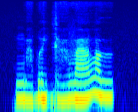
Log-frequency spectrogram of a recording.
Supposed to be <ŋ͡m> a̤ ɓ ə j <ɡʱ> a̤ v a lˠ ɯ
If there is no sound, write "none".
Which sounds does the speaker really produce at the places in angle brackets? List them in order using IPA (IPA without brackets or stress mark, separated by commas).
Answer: ŋ͡m, ɡʱ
